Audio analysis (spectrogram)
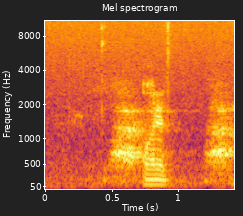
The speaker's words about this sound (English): Not actually joking about the dogs. The dogs are just being barky right now.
